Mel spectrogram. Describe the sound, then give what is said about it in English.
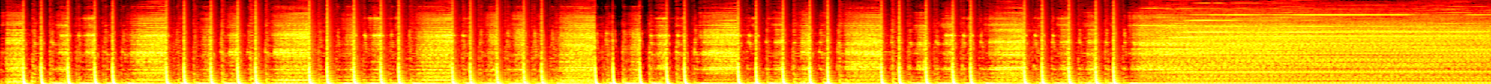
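A modular synthesizer patch with no external sources, more noise or drone than rhythmic, pounds out rapid, dense bursts of gritty noise for about fifteen seconds, then settles into a steady, buzzing drone with a continuous low rumble and no voices; a Rampage channel triggers the bassimilus and the numeric repetitor at audio rate. “But the second patch that we'll be listening to after this is over is much more noise or drone than rhythmic.”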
